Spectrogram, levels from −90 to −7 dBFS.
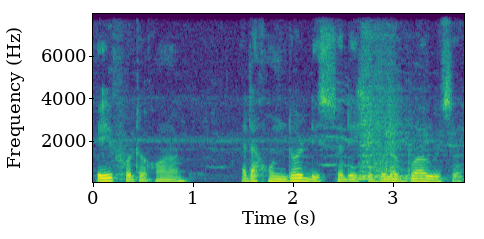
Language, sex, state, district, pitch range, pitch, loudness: Assamese, male, Assam, Sonitpur, 105-125 Hz, 120 Hz, -17 LUFS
